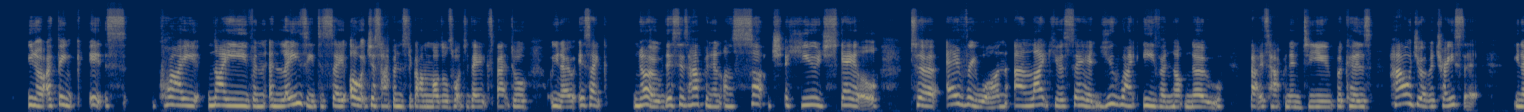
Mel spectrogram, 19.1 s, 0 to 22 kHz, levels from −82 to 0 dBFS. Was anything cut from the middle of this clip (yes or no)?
no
